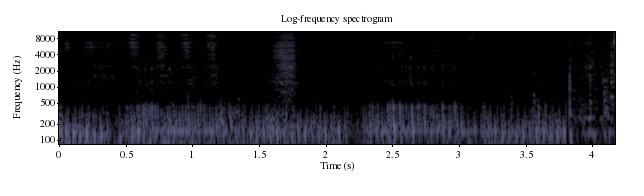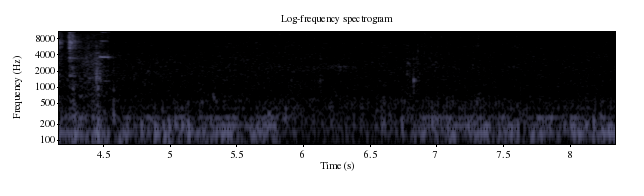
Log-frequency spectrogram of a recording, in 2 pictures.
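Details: Affectionate rescued house cat Maroshiro, taken in during 2014 and moved to an upstairs cat room where it acts like a kitten again, purring indoors: a steady low rumble throughout, with scattered clicks and rustling.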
